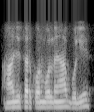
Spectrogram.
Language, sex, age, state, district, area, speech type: Urdu, male, 30-45, Uttar Pradesh, Gautam Buddha Nagar, urban, conversation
